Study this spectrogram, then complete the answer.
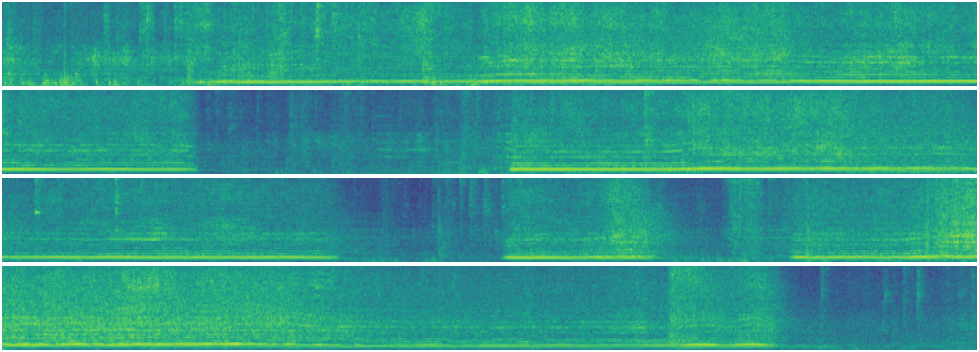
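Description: A steam locomotive's whistle blows several long chime blasts.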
